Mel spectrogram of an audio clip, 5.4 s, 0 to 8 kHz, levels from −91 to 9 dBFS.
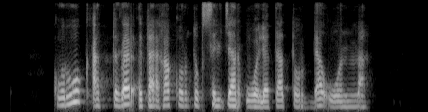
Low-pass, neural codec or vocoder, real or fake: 7.2 kHz; codec, 24 kHz, 1.5 kbps, HILCodec; fake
